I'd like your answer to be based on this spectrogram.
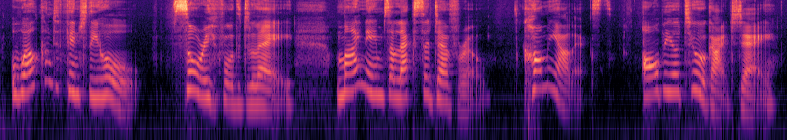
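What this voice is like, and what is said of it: Posh British boarding-school accent. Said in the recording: “her accent, posh boarding school”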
